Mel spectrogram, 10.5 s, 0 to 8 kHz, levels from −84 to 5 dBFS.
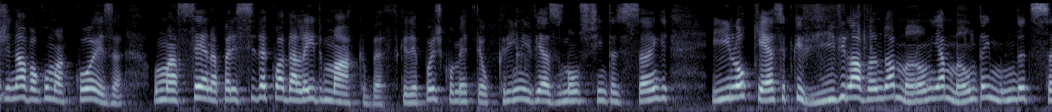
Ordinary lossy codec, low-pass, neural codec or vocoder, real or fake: MP3, 64 kbps; 7.2 kHz; vocoder, 44.1 kHz, 80 mel bands, Vocos; fake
